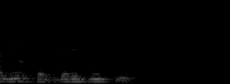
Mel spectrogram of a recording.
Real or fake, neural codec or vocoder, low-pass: real; none; 3.6 kHz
